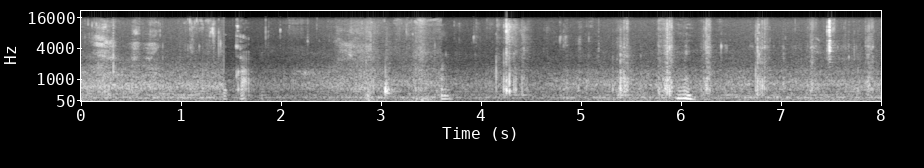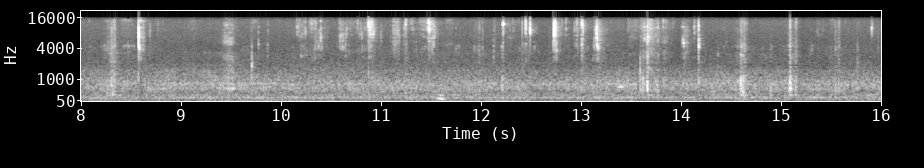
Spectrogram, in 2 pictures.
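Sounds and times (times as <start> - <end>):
person chewing crispy food: 3.9 - 8.7, 9.4 - 16.0.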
